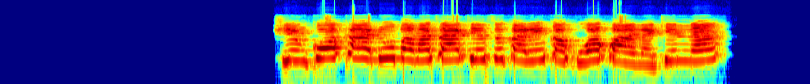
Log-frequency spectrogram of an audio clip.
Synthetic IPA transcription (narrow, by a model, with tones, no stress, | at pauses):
ʃɪ˦ŋkʷoː˦ka˦duː˦ba˨mɐ˦saː˦kʲɪ˦nsʊ˦ka˨ɽɪ˦ŋka˨kʷʊ˨wa˦kʷaː˨nɐ˨kʲɪ˦nːɐ˦ŋ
